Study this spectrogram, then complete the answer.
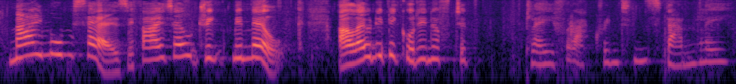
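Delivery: put-on high-pitched Scouse kid from an advert; mock Scouse advert. Host re-enacting an old milk advert, high mock Scouse. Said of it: "Do you remember that advert?".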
